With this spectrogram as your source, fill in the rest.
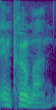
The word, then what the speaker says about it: Mpuma: I know I butchered that name yesterday, but I did a little bit of research and it's pronounced Mpuma as far as I'm as far as I know or am concerned.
